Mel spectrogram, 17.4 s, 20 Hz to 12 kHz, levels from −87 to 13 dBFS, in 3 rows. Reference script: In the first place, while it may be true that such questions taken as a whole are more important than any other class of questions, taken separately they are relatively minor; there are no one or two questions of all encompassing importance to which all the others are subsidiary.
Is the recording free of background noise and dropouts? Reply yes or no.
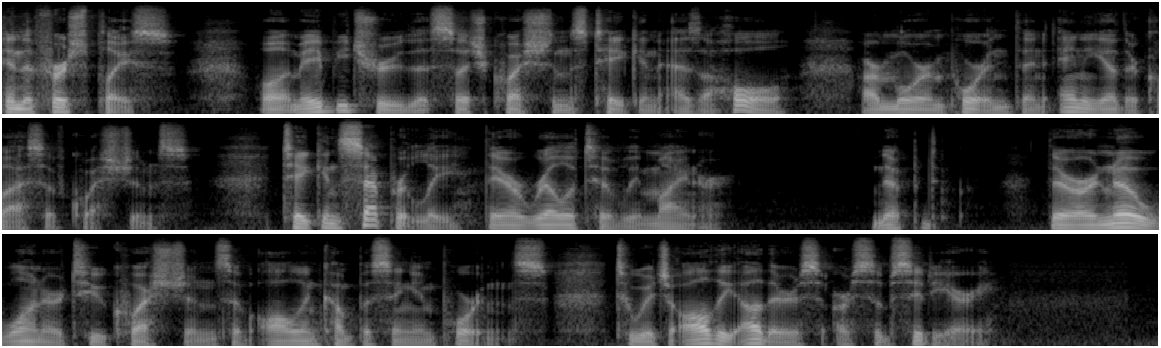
yes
